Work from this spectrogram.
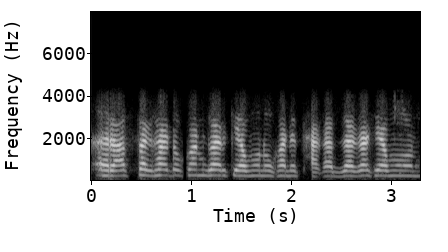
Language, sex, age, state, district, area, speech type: Bengali, female, 45-60, West Bengal, North 24 Parganas, rural, conversation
